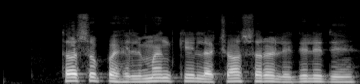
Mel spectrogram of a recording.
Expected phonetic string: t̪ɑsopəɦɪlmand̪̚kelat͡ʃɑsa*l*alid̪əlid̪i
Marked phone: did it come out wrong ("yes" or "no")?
yes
